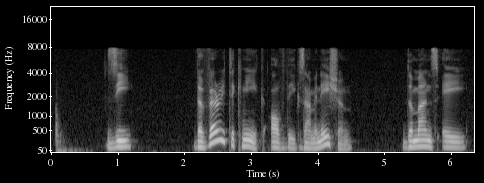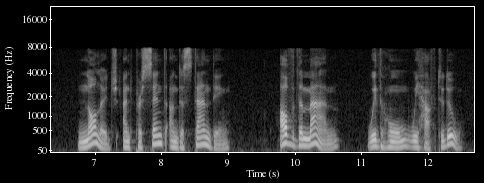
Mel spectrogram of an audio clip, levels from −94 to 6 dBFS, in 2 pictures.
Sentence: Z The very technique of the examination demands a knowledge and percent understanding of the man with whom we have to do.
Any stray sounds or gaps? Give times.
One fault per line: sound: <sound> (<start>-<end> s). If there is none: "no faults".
sound: thud (0.1-0.6 s)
